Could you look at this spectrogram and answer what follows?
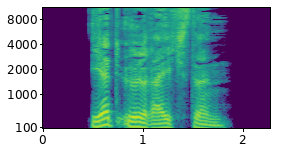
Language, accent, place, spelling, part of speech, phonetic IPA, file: German, Germany, Berlin, erdölreichsten, adjective, [ˈeːɐ̯tʔøːlˌʁaɪ̯çstn̩], De-erdölreichsten.ogg
- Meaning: 1. superlative degree of erdölreich 2. inflection of erdölreich: strong genitive masculine/neuter singular superlative degree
